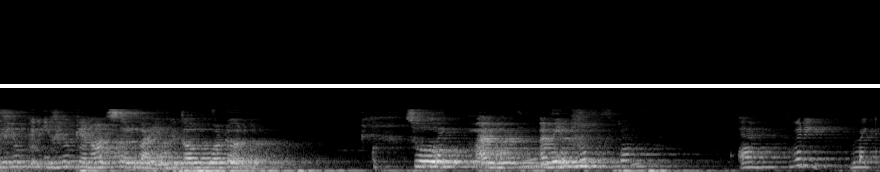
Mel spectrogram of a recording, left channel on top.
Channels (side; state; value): left; silent; 64 dB below the other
